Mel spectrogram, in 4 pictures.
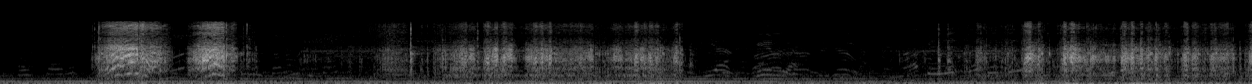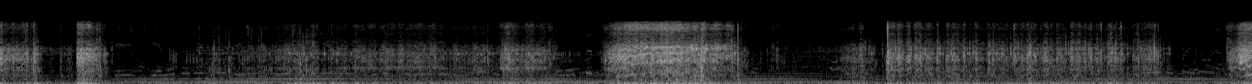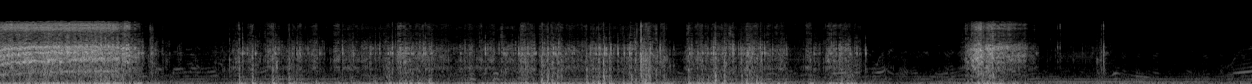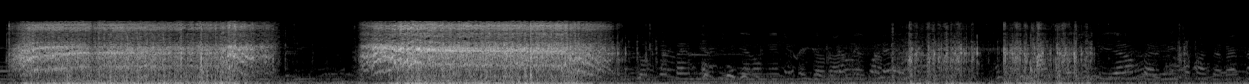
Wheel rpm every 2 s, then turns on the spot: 30, 10, 10, 10, 0, 10, 10, 0, 20, 50, 10, 20, 60, 40, 10, 20, 10, 10, 30, 180, 90, 160, 0, 20, 0.
2-6 10-14 16-18 20-24 26-34 46-48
